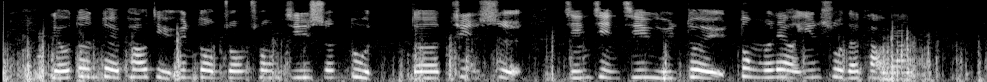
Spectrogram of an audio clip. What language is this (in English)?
Chinese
